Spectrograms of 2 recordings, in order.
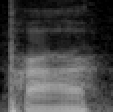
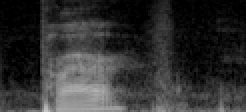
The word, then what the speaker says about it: Pryor: It's pronounced Pryor. Pryor.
